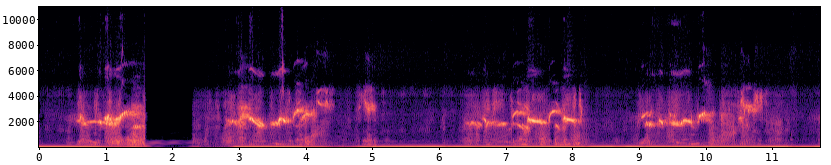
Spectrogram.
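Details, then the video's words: Chinese Blackbird (Turdus mandarinus) chicks being fed give bursts of shrill, wheezy, excited chirping, each about a second long, in four bouts with short pauses over a faint low hum. "烏鶇(黑鶇)-育雛/Chinese Blackbird-Feeding Chick"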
